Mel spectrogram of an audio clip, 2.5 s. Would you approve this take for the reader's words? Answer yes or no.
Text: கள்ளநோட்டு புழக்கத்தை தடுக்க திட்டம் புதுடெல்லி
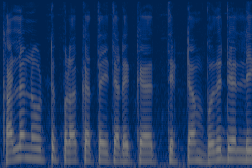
yes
